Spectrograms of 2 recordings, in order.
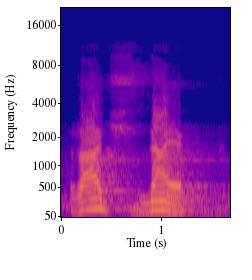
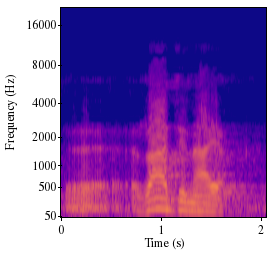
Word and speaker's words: Rajanaka: The venerable title Rajnayak, I'm sorry I'm pronouncing it as Rajnayak, because in the morning I spoke to a professor of Kashmiri Shaivism based in Delhi, and he said that it is Rajanayak, which means, I will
